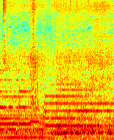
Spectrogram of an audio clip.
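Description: Water splashes steadily from a pond filter outlet into a minimalist koi pond, a continuous rushing gush close by, with no voices.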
